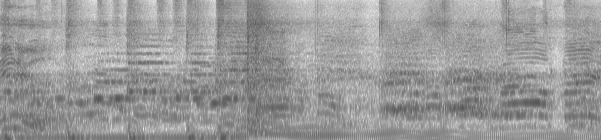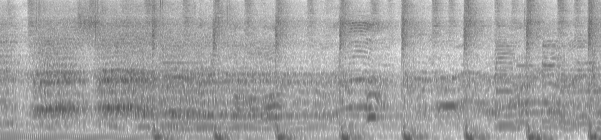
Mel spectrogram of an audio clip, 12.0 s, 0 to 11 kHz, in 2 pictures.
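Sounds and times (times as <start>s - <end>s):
live rock band: 0.0s - 4.9s, 5.6s - 12.0s
drums: 0.0s - 5.0s, 5.7s - 12.0s
crowd singing along: 2.6s - 11.0s.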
